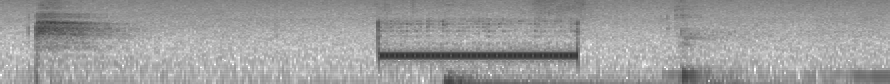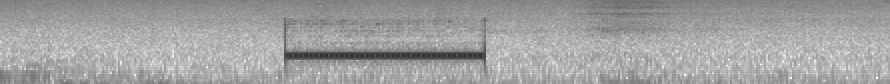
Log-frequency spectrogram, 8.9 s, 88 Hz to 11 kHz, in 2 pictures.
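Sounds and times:
telephone ringback tone while a call is transferred: 1.9 - 2.9, 5.9 - 6.9
faint low rumble: 1.9 - 8.8.

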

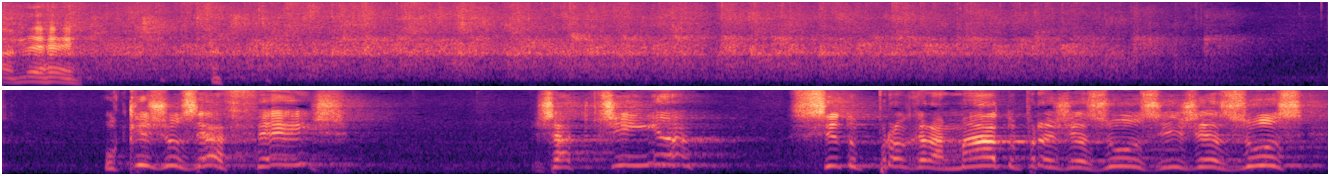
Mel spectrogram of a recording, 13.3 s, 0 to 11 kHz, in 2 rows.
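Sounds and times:
speech: 0.0 - 1.4, 7.1 - 8.4, 9.3 - 13.2
crowd applauding: 0.0 - 6.3.

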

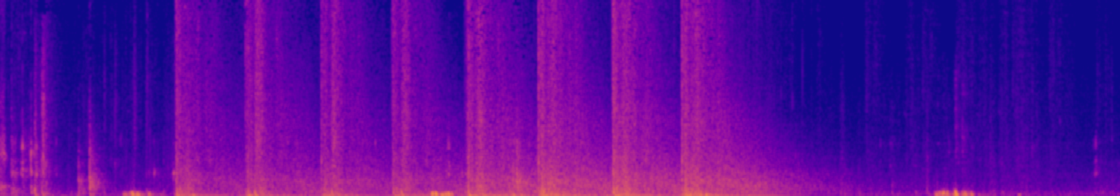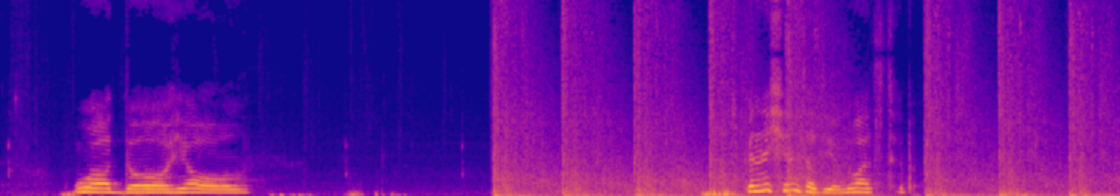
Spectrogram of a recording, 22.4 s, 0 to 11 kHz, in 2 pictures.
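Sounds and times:
video game gunfire: 1.7 - 8.4, 16.1 - 22.3
speech: 12.0 - 13.8, 18.7 - 20.3.

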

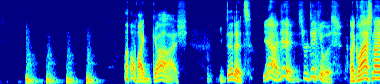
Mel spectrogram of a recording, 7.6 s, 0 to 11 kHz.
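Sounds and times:
heavy thumps of a stick banging against a ceiling: 0.5 - 2.0
speech: 2.5 - 3.8, 4.4 - 7.5.

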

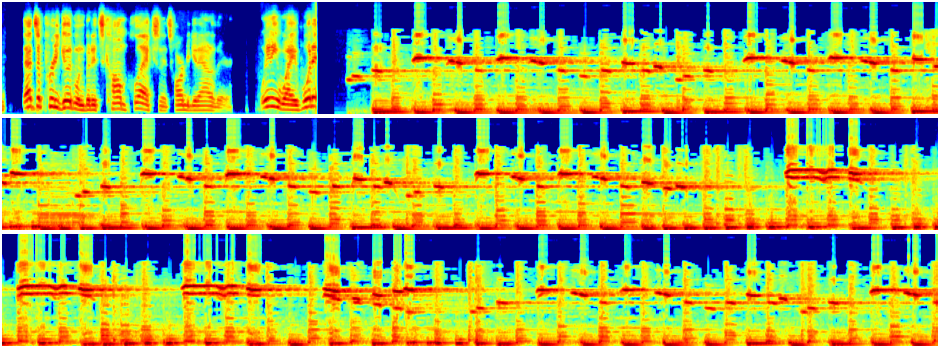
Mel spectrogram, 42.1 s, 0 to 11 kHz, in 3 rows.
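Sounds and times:
speech: 0.4 - 4.8
instrumental backing with low pulsing bass line: 5.2 - 42.1
whistled theme song melody: 5.2 - 42.1.

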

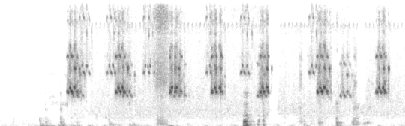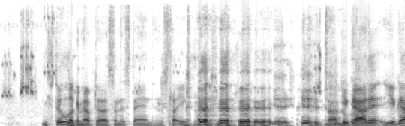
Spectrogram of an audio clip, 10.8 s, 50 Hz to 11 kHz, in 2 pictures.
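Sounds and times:
crickets chirping in bright pulsing trills: 0.9 - 6.0
laughter: 3.2 - 3.6, 7.6 - 10.3
speech: 3.2 - 3.6, 6.0 - 10.7.

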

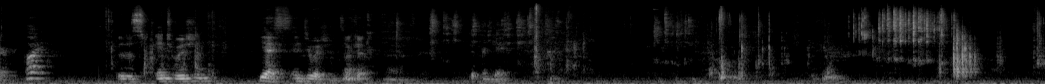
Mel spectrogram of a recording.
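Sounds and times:
speech: 1.2 - 5.3
dice rolling across a table: 8.4 - 10.4.

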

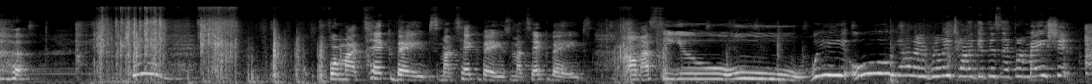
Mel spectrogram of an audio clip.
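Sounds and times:
speech: 0.1 - 0.4, 3.3 - 10.9
deck of cards being riffle-shuffled: 0.8 - 2.9.

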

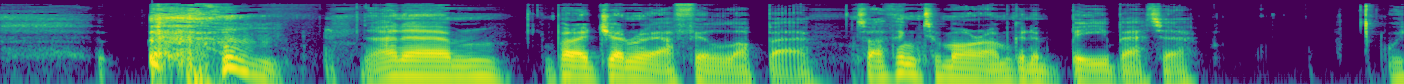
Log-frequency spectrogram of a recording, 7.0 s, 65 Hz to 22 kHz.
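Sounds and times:
person clearing throat: 0.5 - 1.8
person coughing: 0.5 - 2.0
speech: 0.5 - 6.0.

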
